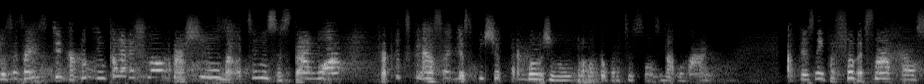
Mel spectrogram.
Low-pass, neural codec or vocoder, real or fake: 14.4 kHz; codec, 44.1 kHz, 0.9 kbps, DAC; fake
